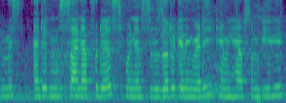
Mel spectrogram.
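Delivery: ordinary delivery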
